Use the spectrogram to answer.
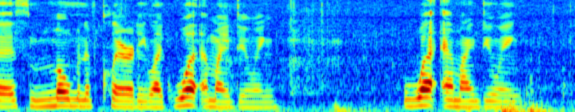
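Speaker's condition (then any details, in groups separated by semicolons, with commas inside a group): No condition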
